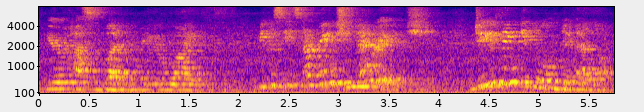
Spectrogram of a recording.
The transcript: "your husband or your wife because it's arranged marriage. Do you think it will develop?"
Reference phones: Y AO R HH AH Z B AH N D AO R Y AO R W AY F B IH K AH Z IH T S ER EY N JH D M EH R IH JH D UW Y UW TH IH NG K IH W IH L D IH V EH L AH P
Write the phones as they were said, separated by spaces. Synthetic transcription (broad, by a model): Y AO R HH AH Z B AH N D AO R Y AO R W AY F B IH K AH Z IH T S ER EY JH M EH R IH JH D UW Y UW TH IH NG K IH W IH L D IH V EH L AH P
